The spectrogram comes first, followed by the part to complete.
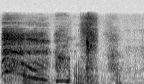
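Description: A performer's breathy vocal exclamation, gasp-like and falling in pitch over under a second, followed by a few short, fainter breaths or laughs that fade away.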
